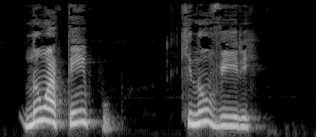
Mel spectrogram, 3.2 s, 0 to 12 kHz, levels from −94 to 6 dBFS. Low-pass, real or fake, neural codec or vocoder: 10.8 kHz; real; none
